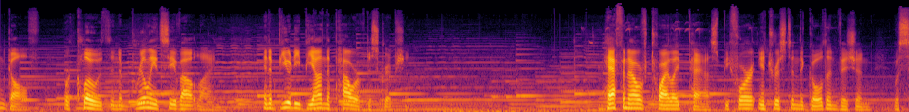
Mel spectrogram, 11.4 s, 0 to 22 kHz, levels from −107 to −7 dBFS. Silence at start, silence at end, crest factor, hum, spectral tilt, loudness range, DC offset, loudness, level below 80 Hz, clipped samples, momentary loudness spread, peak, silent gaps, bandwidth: 0 s; 0 s; 24 dB; none; -6 dB/octave; 5 LU; under 0.1%; -23 LUFS; -48 dBFS; under 0.1%; 18 LU; 0 dBFS; none; 16 kHz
